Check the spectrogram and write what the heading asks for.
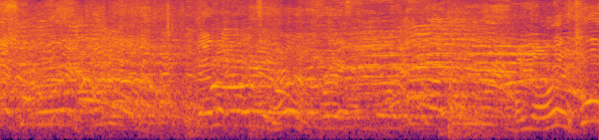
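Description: Crowd chatter: several spectators' voices talking over one another, none clear enough to follow, in a large hall.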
